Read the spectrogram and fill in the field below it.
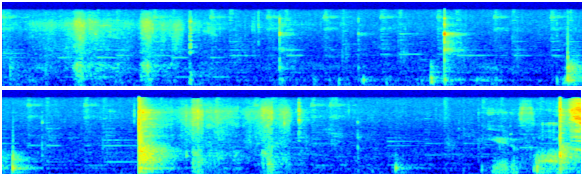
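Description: Repeated knife chops through canned artichoke hearts on a cutting board, irregular and close, with occasional light clinks, while a person talks in between.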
